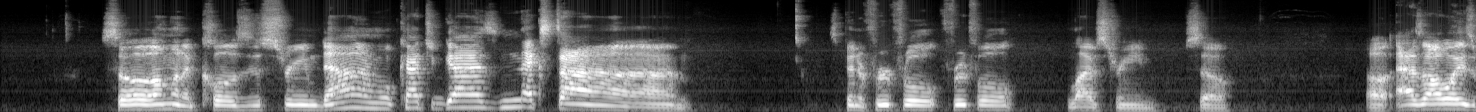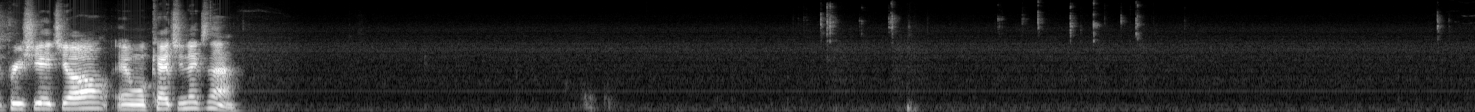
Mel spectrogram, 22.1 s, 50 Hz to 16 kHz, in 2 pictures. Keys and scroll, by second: 18.1-19.9 typing.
